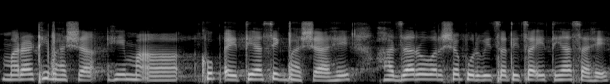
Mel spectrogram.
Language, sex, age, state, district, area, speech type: Marathi, female, 30-45, Maharashtra, Buldhana, urban, spontaneous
